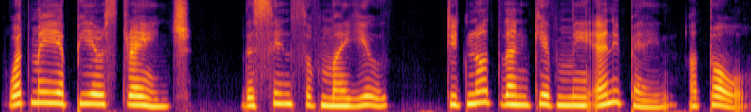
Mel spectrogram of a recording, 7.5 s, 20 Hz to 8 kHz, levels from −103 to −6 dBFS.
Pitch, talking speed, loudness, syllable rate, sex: 225 Hz, 145 wpm, -18 LUFS, 3.4 syllables/s, female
